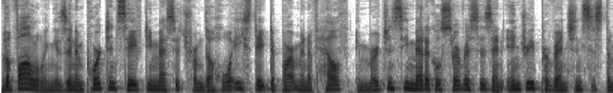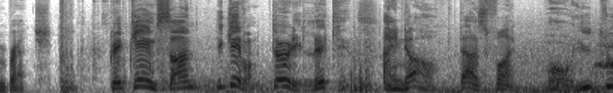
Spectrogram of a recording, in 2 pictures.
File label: PSA; Accident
